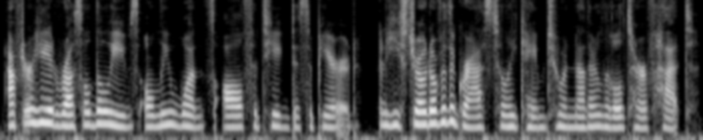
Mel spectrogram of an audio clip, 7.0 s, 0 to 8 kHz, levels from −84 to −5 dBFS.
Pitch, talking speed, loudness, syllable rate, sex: 205 Hz, 215 wpm, -22 LUFS, 5.9 syllables/s, female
